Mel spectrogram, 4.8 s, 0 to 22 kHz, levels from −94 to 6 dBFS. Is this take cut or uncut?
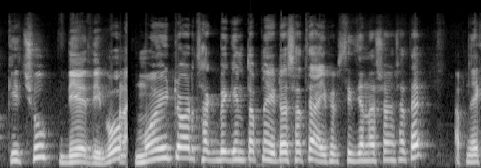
cut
